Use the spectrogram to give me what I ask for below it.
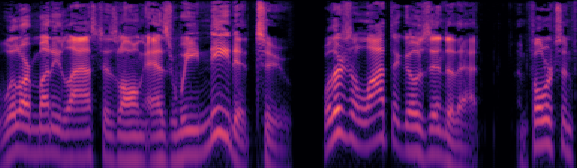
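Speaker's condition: No condition

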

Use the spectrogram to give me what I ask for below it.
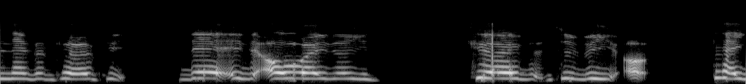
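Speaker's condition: Ataxic cerebral palsy; speech audibly affected

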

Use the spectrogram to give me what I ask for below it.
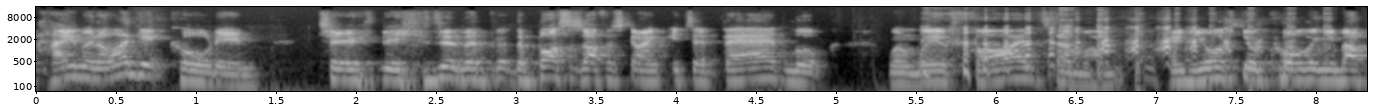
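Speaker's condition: No condition

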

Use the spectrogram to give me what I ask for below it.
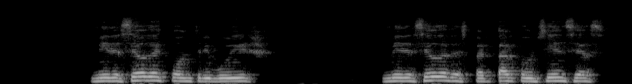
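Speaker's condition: Parkinson's disease; age 93

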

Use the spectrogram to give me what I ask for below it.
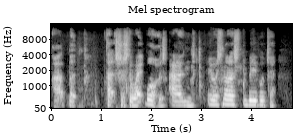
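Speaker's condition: Cerebral palsy, profound hearing loss; no longer signs

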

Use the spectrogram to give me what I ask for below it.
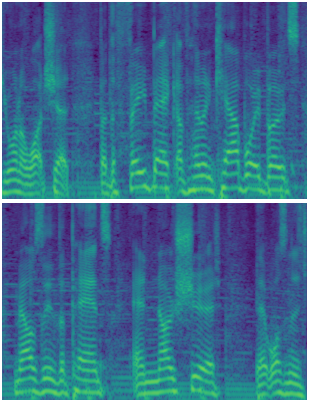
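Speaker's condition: No condition

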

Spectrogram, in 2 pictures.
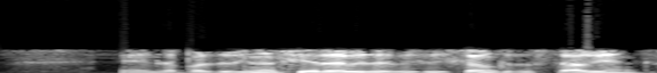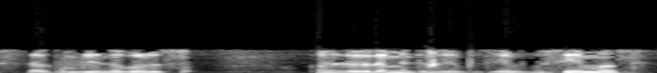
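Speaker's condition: Parkinson's disease; stooped posture at times, loss of strength, walking, running and tennis prescribed by neurologist; voice sometimes trembles, sometimes understood, sometimes not understood at all

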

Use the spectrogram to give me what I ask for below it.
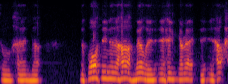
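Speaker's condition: Parkinson's; apologizes mid-sentence

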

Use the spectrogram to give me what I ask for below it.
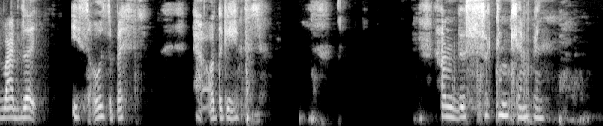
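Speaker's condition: Spinal muscular atrophy; weak respiratory muscles, breathing neurons dying over 10 years, spine curvature collapsed most lung volume

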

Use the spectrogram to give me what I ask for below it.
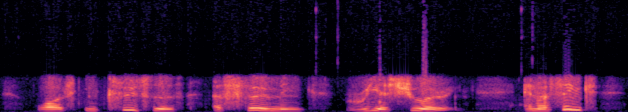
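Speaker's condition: No condition

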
